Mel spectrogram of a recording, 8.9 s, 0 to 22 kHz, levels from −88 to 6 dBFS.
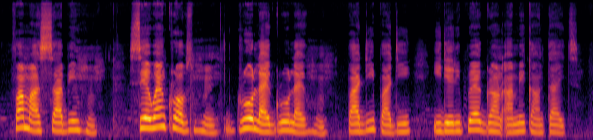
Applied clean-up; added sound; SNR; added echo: none; none; none; none.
